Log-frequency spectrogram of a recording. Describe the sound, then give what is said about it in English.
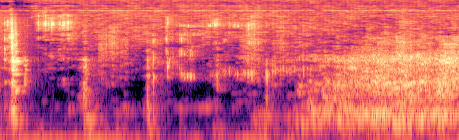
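A sharp pop as a beer bottle cap comes off, a few clinks and handling noises, then a steady, fizzing gush of cold beer being poured into a tall glass, growing fuller toward the end. “So especially for Sergeant Willie Anderson, please open a bottle of cold beer and pour it into a tall glass.”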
